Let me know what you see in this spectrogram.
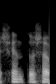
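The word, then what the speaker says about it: Sentosa: তো দেখেন তারপর আসেন ট্রাম্প কিম শীর্ষ বৈঠকটি সিঙ্গাপুরের কোথায় অনুষ্ঠিত হয়েছিল সিঙ্গাপুরের সন্তোষে হয়েছিল এটাতে মানে সন্তোষা বলা আছে সন্তোষ সন্তোষা দুইটা উচ্চারণে করা যায় এটা ওই সময়টাতে গুরুত্বপূর্ণ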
